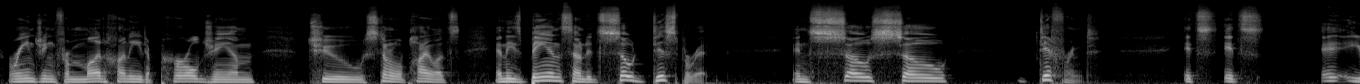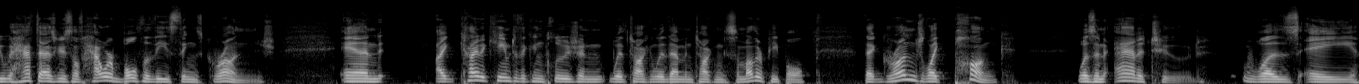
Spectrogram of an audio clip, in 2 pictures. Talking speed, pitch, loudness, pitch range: 135 wpm, 130 Hz, -25 LUFS, 120-145 Hz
